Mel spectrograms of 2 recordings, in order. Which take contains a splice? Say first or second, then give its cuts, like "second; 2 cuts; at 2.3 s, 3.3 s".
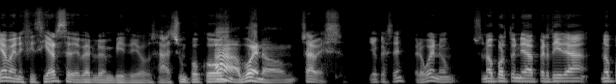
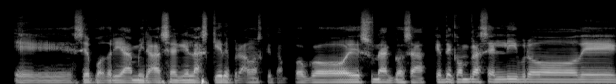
first; 1 cut; at 4.7 s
